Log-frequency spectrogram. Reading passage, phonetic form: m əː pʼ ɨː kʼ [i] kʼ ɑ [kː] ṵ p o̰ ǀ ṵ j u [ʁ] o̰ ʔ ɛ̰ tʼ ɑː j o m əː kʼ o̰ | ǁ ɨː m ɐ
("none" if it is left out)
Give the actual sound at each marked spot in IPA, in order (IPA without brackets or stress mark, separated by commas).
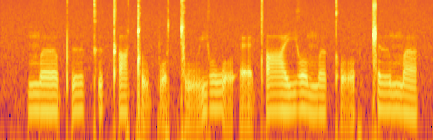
ɨ, ǃ, w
